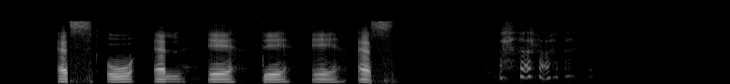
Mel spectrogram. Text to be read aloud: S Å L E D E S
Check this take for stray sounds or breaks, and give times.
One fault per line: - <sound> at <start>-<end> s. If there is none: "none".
- dropout at 0.7-0.7 s
- laugh at 4.9-6.0 s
